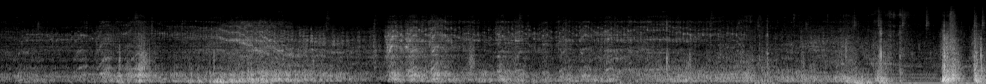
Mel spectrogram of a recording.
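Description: Traxxas X-Maxx electric RC monster truck driving fast on dirt: its brushless motor whines, falling and rising in pitch with speed, over the noise of tires churning loose dirt. Near the end there is a sudden louder crunch as it plows into dry brush.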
